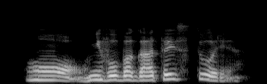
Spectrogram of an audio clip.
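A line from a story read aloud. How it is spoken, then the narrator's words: Pleased, eager. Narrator (Russian): Дама с удовольствием подхватила тему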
